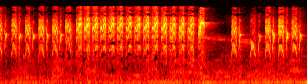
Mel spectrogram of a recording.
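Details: Crimson sunbird call used to lure other birds: rapid, high, scratchy 'cret cret' chirps in a steady run, about three per second, broken by a short pause before resuming.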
